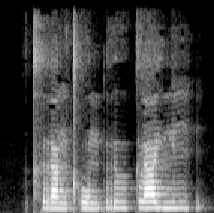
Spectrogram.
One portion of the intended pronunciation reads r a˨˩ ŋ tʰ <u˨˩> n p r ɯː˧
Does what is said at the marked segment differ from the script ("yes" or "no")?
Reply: yes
